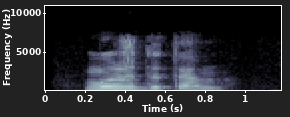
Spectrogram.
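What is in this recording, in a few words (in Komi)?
"мыждытӧм", Komi, female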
